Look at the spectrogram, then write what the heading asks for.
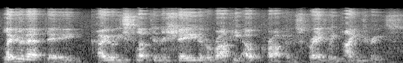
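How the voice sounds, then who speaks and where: A man's voice: medium pitch, unhurried, fairly bright tone. A man reading scripted storytelling narration as the narrator of a readers theater piece. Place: library room at a live reading. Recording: very echoey room, distant mic, faint noise.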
